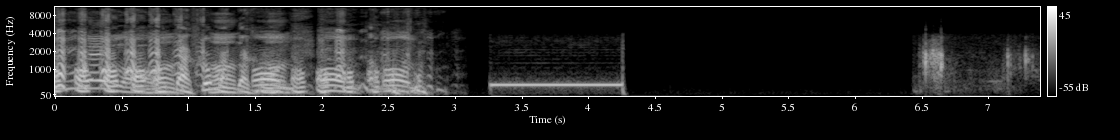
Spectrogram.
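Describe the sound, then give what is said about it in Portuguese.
A telephone ringing for an incoming call: one steady, mid-pitched ring tone lasting about a second, coming after a stretch of talk and followed by silence, then brief voices. “a gente aqui do Instituto das Pessoas Cansadas e a gente tá ligando para a senhora para ajudar no seu tratamento contra a preguiça”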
